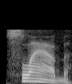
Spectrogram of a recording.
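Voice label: "slab", English, male; noun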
